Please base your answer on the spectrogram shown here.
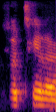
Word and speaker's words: tortilla: Tortilla. And I said, it's tortilla. You don't pronounce the L's.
